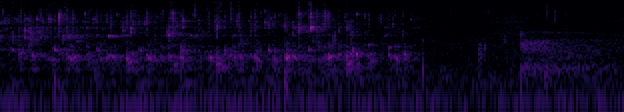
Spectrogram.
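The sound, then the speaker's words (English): Svalbardi bottled water pours steadily into glasses, a continuous splashing trickle with bright gurgling tones rising as it fills, then tapering off near the end. “So everybody can hear, we are pouring Svalbardi into the glasses.”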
